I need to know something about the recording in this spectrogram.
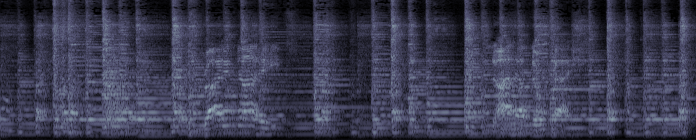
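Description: Cutaway acoustic-electric guitar strummed in a steady rhythm, chords ringing between the strokes: the instrumental intro of a song, before the vocals come in.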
